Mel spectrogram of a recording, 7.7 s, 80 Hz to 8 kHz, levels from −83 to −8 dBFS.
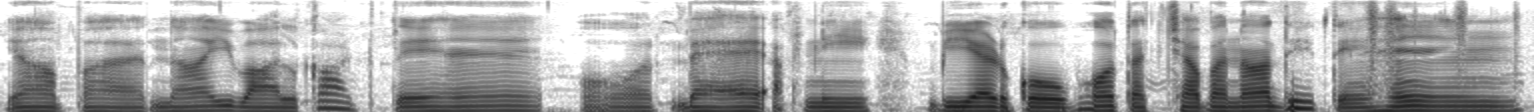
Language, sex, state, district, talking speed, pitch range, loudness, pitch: Hindi, male, Maharashtra, Pune, 125 wpm, 110-120 Hz, -22 LUFS, 115 Hz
